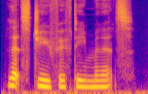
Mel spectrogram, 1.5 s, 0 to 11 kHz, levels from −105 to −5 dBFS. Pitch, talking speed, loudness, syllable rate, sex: 185 Hz, 160 wpm, -19 LUFS, 5.7 syllables/s, female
